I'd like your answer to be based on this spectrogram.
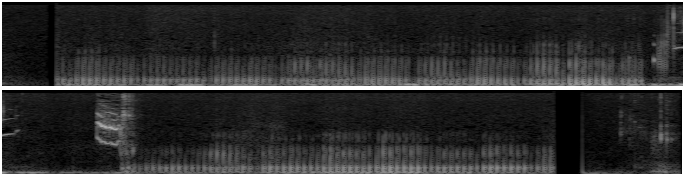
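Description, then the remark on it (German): A cat purrs steadily, with the rumble pausing midway for a couple of short, high meows before the purring resumes. “Schlussendlich muss ich jetzt einmal ganz kurz dazu sagen, ich habe dieses Miauen nach der Folge ähm, aufgenommen.”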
